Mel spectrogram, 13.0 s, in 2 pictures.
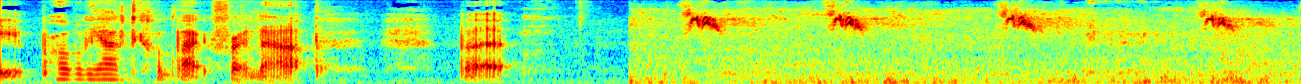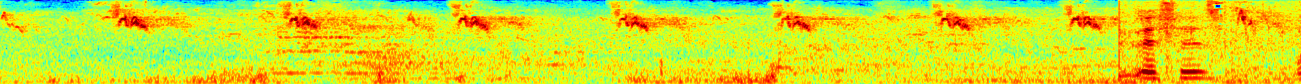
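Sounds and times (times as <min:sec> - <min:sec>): bird chirping: 0:03.2 - 0:13.0.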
